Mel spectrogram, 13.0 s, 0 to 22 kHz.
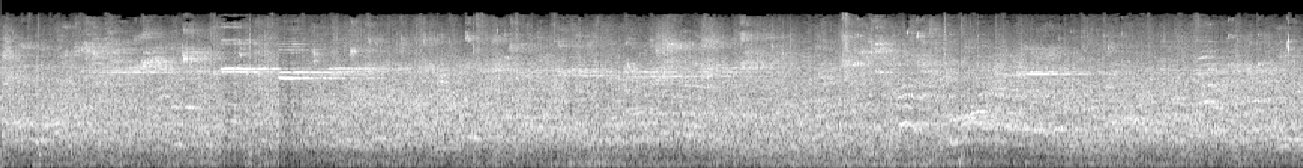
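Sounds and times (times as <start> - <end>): chatter echoing in hall: 0.0 - 13.0
volleyballs struck and bouncing: 4.7 - 11.2.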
